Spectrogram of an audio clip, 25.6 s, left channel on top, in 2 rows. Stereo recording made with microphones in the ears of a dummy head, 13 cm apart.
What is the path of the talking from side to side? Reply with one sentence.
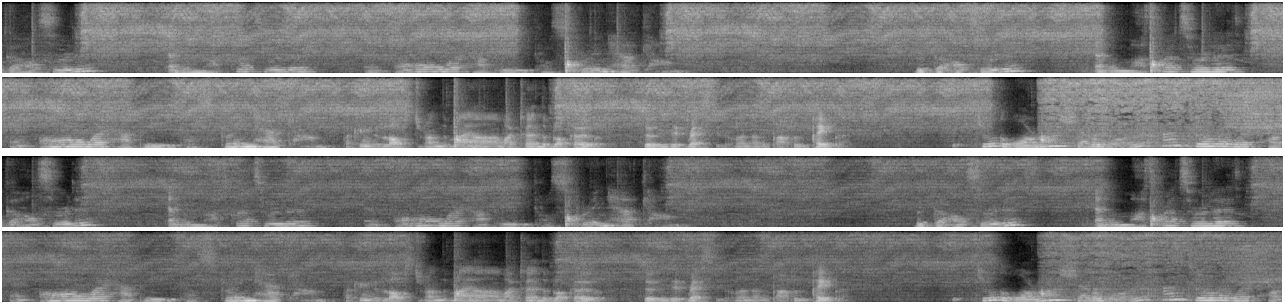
You can hear the talking go from the right side to the left.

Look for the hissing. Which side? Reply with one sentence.
You can hear the hissing on the left.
